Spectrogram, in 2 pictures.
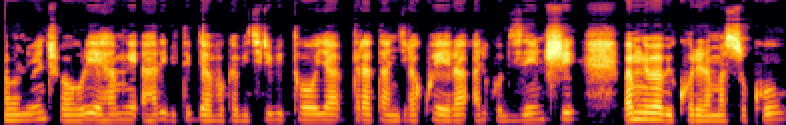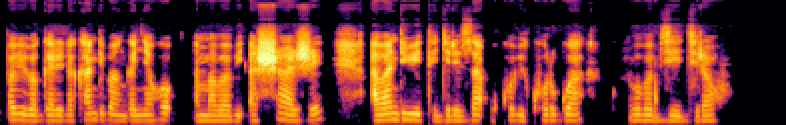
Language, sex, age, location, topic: Kinyarwanda, female, 18-24, Huye, agriculture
